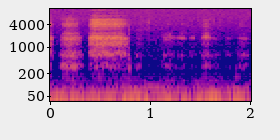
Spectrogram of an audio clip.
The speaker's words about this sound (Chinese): 别再对着我的脚又吸又闻的了。你这样大口大口的吸气，到底是做什么？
